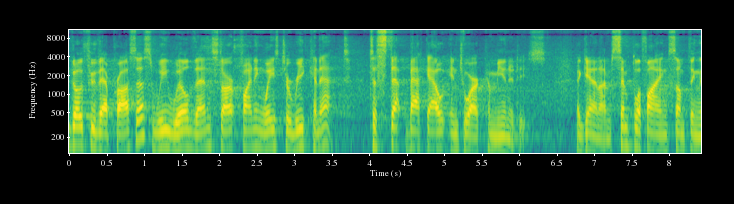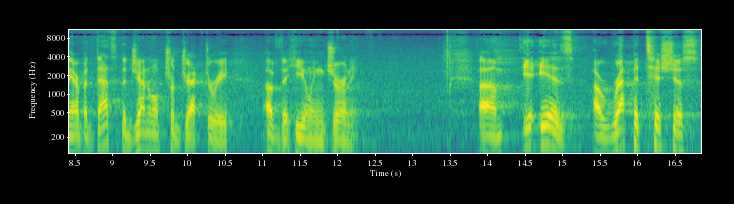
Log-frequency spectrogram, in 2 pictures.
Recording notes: featuring a message from the Restore Conference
